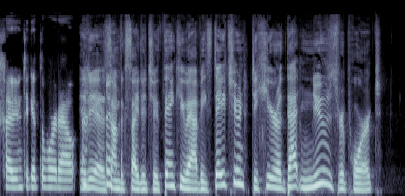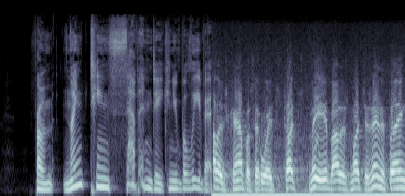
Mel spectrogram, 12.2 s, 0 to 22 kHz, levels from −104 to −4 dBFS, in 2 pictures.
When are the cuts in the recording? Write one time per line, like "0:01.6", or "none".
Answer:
0:01.8
0:03.6
0:10.0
